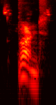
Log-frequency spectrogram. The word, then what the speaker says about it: Brunt: The correct pronunciation is Brunt.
